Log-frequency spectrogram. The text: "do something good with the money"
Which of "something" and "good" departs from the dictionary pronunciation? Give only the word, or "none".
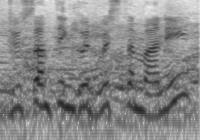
none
